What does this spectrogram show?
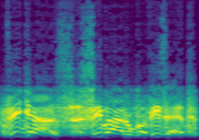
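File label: Hungarian damaged water mood med, speech; War Thunder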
